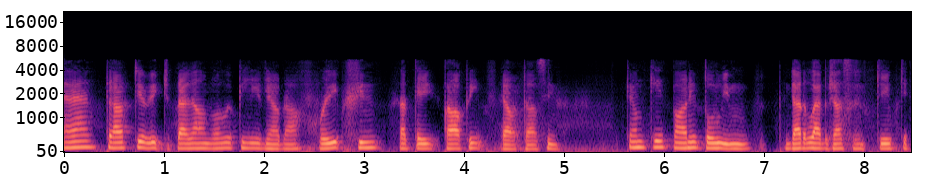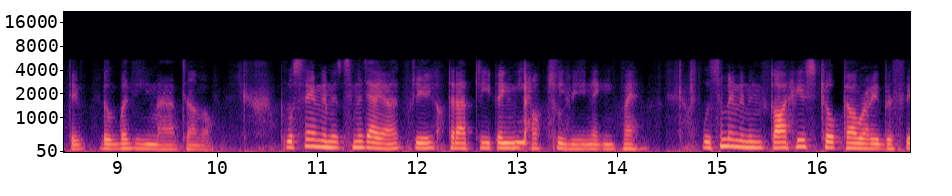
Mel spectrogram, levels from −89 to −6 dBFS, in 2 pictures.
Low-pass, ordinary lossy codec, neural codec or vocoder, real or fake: 5.4 kHz; none; codec, 16 kHz, 0.5 kbps, FreqCodec, larger model; fake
